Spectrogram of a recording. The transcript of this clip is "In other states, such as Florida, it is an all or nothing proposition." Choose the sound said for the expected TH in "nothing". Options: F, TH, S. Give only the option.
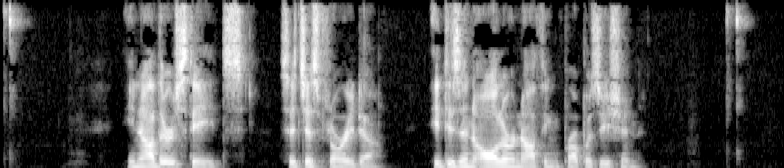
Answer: TH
